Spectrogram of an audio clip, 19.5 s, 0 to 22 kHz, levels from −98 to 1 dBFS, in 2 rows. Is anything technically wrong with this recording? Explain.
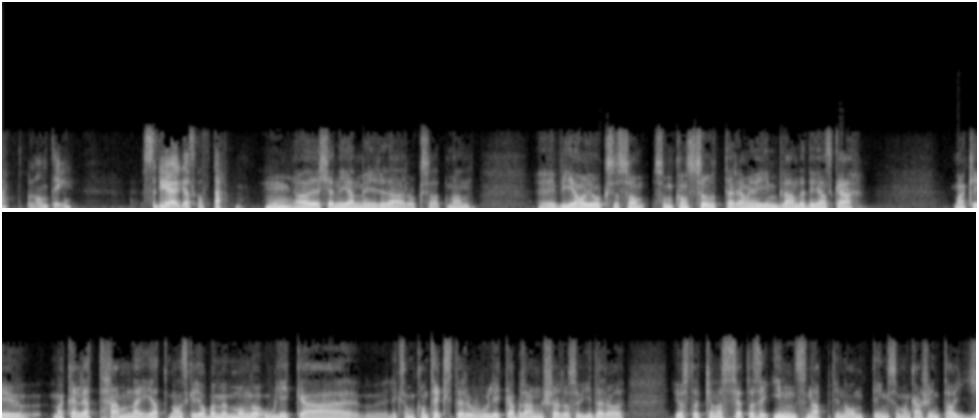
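Yes. The audio has timing faults from a jitter buffer. The call codec behind it, Opus, keeps the high end cut off at about 8 kHz.

Repeated stalls (stutter) occur from 5.97 to 6.52 s and from 6.92 to 8.43 s. Packets arrived late, and the buffer ran dry again and again. Each time the receiver kept the last sound going until data returned. The first span has five gaps, totalling 88 ms, with the longest at 51 ms. The second has eleven shorter gaps, totalling 129 ms, none over 21 ms. Nothing is lost. The speech catches and drags.

A jitter buffer slow-down runs from 7.86 to 10.47 s, overlapping the second stutter span. The buffer needed a larger reserve. So the receiver repeated single pitch periods or slices of pause, many times over. That added 194 ms. The speech plays at about 93% speed with unchanged pitch. Sounds are stretched and the delivery feels sluggish.

A jitter buffer speed-up follows from 12.34 to 14.35 s. 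Here the buffer held more audio than its target. The receiver trimmed short pieces of one or a few pitch periods, again and again. Roughly a fifth of a second was removed. The speech runs at about 111% speed, still at normal pitch. It sounds rushed.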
